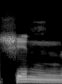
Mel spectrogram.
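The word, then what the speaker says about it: ش: Huruf sin sukun dan shin sukun.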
